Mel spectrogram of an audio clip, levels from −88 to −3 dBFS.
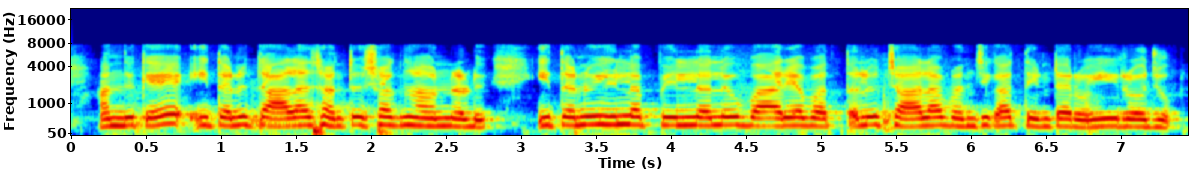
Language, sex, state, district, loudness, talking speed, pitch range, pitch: Telugu, female, Telangana, Nalgonda, -13 LUFS, 105 wpm, 210-235 Hz, 225 Hz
